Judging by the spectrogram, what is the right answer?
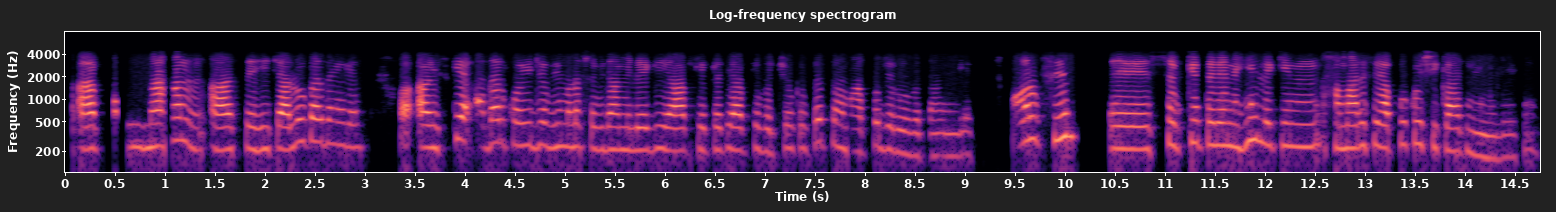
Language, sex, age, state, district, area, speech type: Hindi, female, 45-60, Uttar Pradesh, Hardoi, rural, conversation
